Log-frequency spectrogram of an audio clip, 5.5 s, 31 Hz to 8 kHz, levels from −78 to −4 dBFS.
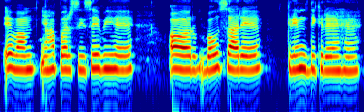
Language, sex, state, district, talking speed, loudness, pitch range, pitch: Hindi, female, Jharkhand, Palamu, 145 wpm, -15 LUFS, 250-265 Hz, 255 Hz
